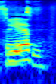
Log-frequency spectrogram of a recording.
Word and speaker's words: Geoff: How do you pronounce his first name, though? G-E-O. – Jeff. It's Jeff. – It's G-E-O-F-F. – It's Jeff Swaim. – Why is there an O in there? – I don't know. – G-O-F? – It's fancy.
